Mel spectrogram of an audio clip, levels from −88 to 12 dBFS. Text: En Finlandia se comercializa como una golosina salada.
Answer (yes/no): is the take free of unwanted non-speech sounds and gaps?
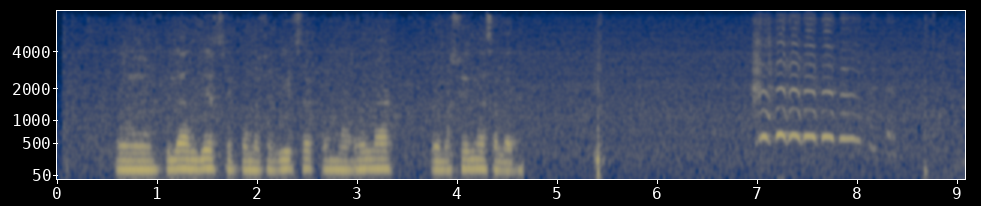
no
